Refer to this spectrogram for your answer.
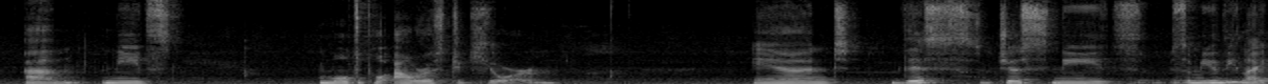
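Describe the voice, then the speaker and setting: A woman speaks at a very slow pace with a medium pitch, ordinary pitch variation, a somewhat breathy quality, and long, frequent pauses. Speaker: small business owner and crafter. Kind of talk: craft tutorial vlog. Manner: casual, thinking aloud.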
